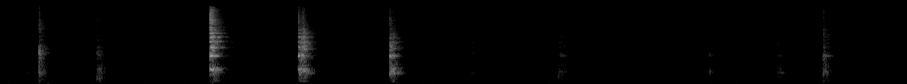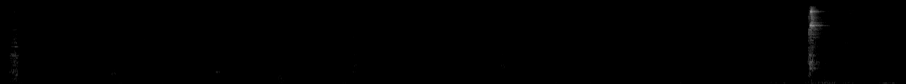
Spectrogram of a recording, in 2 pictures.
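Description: Tin can being cut and pierced by hand with a blade: irregular sharp metal clicks and snaps, loudest about two to four seconds in and again near the end.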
